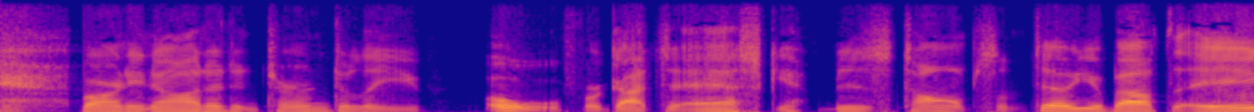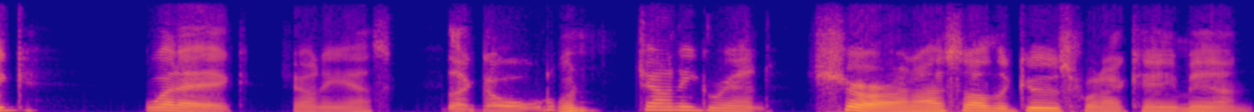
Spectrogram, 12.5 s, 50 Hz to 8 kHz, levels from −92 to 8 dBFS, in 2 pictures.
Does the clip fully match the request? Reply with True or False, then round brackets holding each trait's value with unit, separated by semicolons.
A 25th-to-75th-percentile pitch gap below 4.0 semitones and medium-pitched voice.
True (2.8 semitones; 160 Hz)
